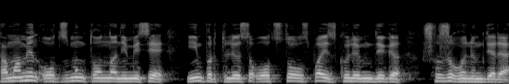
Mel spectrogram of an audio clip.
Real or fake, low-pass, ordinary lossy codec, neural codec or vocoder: real; 7.2 kHz; none; none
